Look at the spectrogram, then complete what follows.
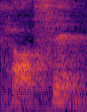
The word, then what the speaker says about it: parfum: So it's kind of it's spelled the same, but when you see it on the tag, it'll be worded a little differently. P-A-R. So yeah, it's Parfum. Yeah, no E at the end.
